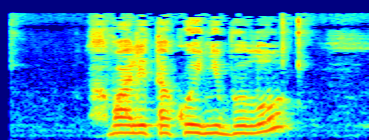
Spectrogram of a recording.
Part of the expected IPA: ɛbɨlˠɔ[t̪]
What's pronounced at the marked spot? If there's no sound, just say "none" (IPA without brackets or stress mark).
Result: none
